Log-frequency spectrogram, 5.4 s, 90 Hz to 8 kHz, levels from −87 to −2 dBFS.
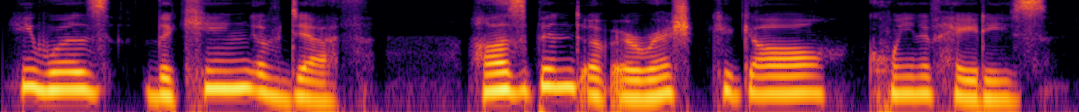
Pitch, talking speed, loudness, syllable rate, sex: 195 Hz, 155 wpm, -18 LUFS, 3.9 syllables/s, female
